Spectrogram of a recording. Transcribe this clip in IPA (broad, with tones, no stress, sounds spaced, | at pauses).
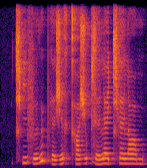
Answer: t͡ɕʰ i˩˧ f ø˩˧ ð ʉ˥ pʰ ɛ˩ ʒ ɛ˧˥ x kʰ ɑ˩˧ ʒ ɵ˧˥ p z ɛ˩˧ l æ˧ t͡ɕʰ ɛ˧ l ɑ˧ m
